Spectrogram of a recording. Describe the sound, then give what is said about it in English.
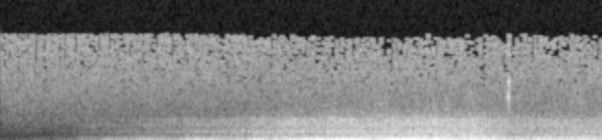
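A taxi's engine hums and rises steadily, revving up with a growing low drone that swells louder over a few seconds, no voices present. “This is a taxi, not a liberty boat.”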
